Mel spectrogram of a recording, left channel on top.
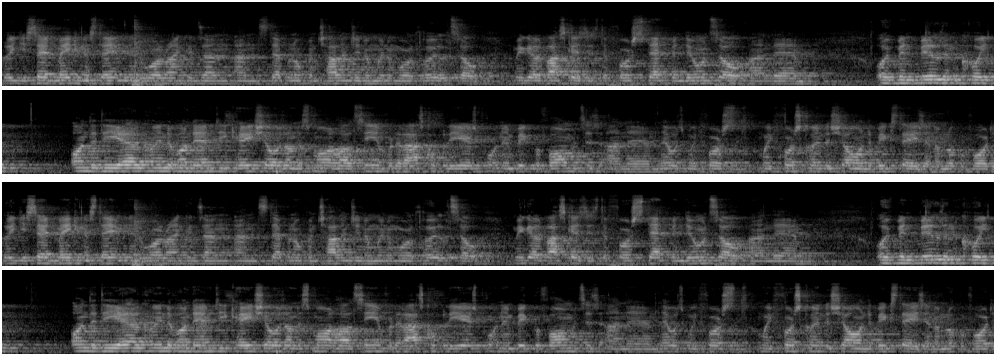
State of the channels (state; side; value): normal; both; correlation 0.22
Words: like you said, making a statement in the world rankings and stepping up and challenging and winning world titles. So Miguel Vasquez is the first step in doing so, and I've been building quite on the DL, kind of on the MTK shows, on the small hall scene for the last couple of years, putting in big performances, and now it's my first kind of show on the big stage, and I'm looking forward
